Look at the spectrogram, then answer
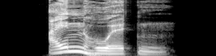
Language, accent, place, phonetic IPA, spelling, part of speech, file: German, Germany, Berlin, [ˈaɪ̯nˌhoːltn̩], einholten, verb, De-einholten.ogg
- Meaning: inflection of einholen: 1. first/third-person plural dependent preterite 2. first/third-person plural dependent subjunctive II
